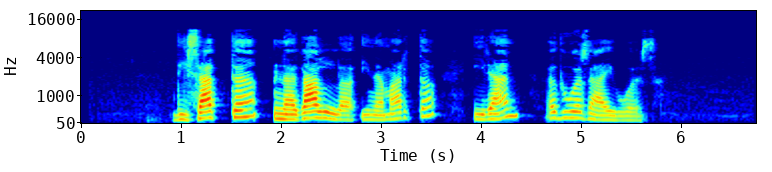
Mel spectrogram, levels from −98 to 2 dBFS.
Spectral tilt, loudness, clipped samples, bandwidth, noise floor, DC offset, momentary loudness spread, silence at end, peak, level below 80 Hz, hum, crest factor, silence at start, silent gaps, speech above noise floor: -6 dB/octave; -22 LUFS; under 0.1%; 11.5 kHz; -78 dBFS; under 0.1%; 18 LU; 1.1 s; -2 dBFS; -82 dBFS; none; 22 dB; 0.95 s; none; 56 dB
